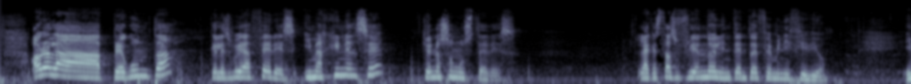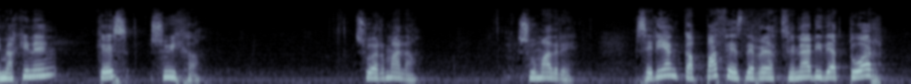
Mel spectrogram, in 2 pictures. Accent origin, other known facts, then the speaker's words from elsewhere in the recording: Basque Country, Spain; born there; en esa pequeña parte del mundo donde yo nací, que es el País Vasco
